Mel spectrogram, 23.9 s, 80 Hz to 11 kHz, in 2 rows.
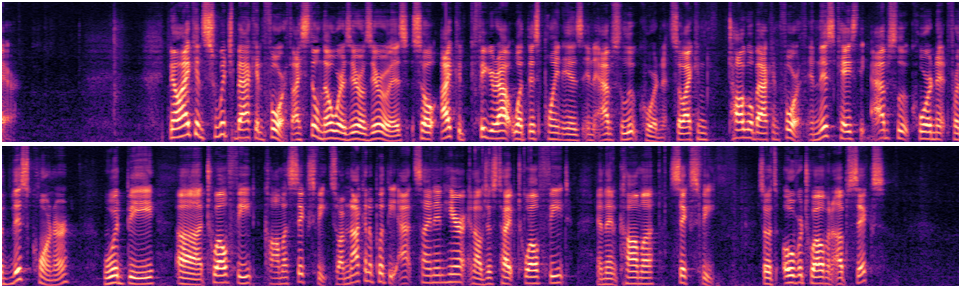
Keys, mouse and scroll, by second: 17.9-18.6 typing, 19.6-20.7 typing.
